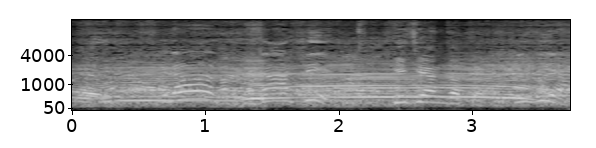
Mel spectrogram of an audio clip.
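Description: A ten-month-old heifer at a livestock market moos loudly and close up, one long drawn-out low call with wavering pitch lasting several seconds, with faint human voices in the background.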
